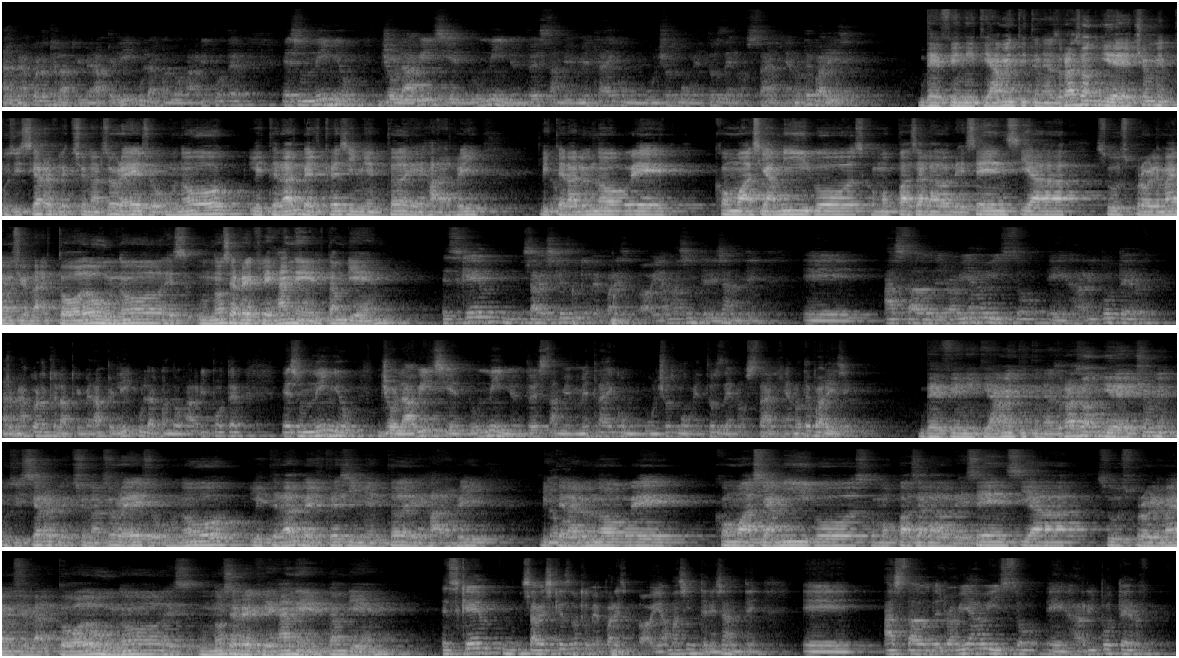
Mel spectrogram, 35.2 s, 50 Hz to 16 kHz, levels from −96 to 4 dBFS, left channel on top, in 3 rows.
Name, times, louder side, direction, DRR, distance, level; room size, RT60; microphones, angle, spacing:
voice 1, 0.0-8.6 17.2-17.5 27.9-31.2 31.5-32.1 32.3-35.0, right 3 dB, 85° right, 0.6 m, -38 dB
voice 2, 9.2-16.6 17.1-18.5 18.9-27.4 29.6-29.7, left 2 dB, 40° left, 0.5 m, -30 dB
8.5 x 3.8 x 3.3 m
head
